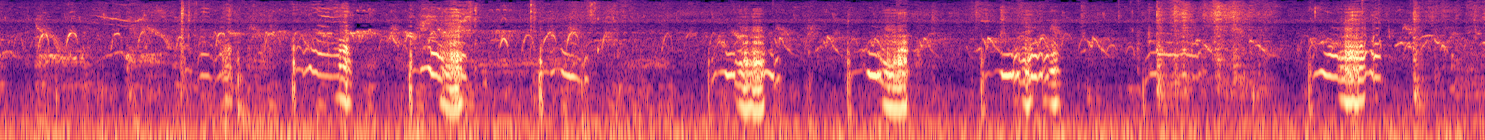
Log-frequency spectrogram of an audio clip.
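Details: Mallard mother swimming with her ducklings in the morning: a string of short, nasal, harmonic calls a second or so apart, mixed with fainter high peeps, over constant low background noise.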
